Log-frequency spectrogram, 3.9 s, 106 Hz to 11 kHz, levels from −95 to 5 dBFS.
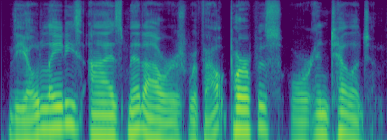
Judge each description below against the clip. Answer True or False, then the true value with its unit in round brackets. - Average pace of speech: True (155 wpm)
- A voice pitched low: True (120 Hz)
